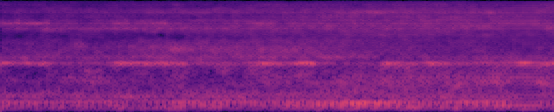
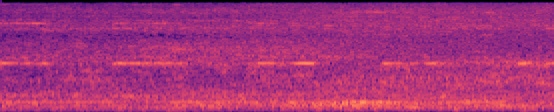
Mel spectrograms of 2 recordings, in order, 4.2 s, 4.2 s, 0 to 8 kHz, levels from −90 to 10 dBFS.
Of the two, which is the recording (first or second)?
second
